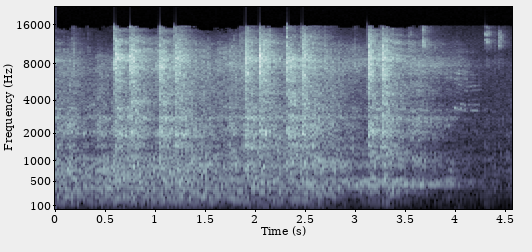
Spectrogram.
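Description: Keikyu New 1000-series electric train rolling past while leaving the station, its wheels clacking over the rail joints in pairs. The rumble fades from about three seconds in as the last car goes by.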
